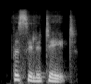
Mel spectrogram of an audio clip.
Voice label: "facilitate", Indian

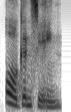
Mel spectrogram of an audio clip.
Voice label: "organzine", Indian

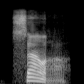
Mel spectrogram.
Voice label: "sour", British

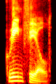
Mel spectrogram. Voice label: "Greenfield", American

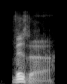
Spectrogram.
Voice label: "vizor", British

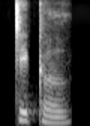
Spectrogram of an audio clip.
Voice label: "tickle", Indian

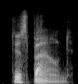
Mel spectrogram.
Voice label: "disbound", American

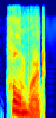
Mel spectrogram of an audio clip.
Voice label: "homeward", Indian

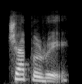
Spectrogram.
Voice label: "chapelry", Indian

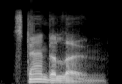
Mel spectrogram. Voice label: "standalone", British

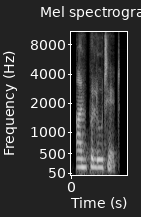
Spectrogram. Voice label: "Unpolluted", Indian

